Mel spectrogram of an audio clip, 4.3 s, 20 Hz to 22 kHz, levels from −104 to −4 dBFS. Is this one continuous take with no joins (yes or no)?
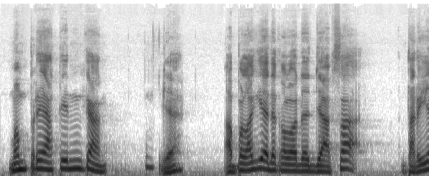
yes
